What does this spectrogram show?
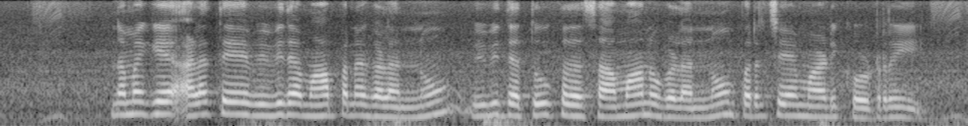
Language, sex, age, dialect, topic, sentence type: Kannada, female, 31-35, Central, agriculture, question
